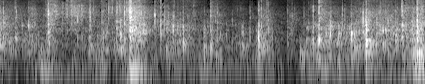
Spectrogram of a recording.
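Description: Protective wrapping around newly delivered books being crinkled and pulled off by hand: irregular crackling rustles, loudest just over half a second in.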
